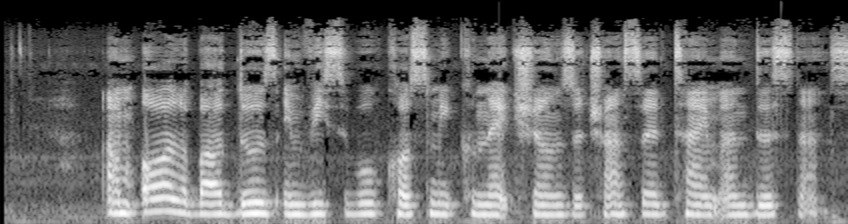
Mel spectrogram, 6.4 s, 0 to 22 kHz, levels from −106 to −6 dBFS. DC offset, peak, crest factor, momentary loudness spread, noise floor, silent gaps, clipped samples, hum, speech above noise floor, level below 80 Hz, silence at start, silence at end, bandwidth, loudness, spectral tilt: under 0.1%; 0 dBFS; 14 dB; 5 LU; -44 dBFS; none; under 0.1%; none; 31 dB; -46 dBFS; 0.8 s; 0 s; 15.5 kHz; -13 LUFS; -3.5 dB/octave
